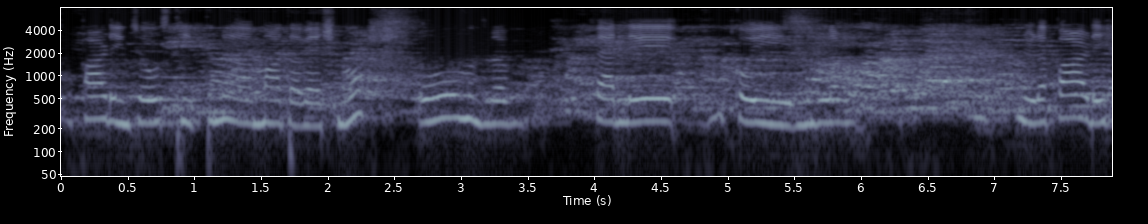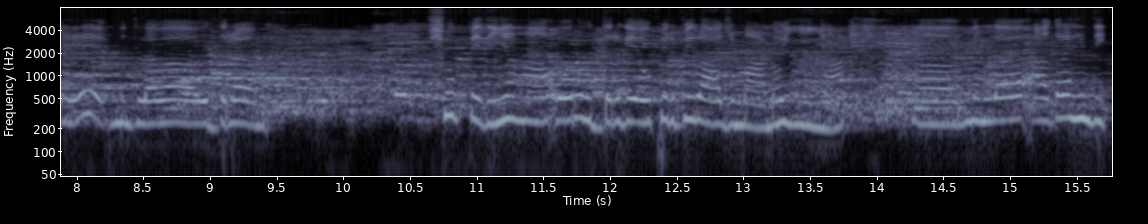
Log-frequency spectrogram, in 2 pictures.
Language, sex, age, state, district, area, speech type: Dogri, female, 18-30, Jammu and Kashmir, Kathua, rural, spontaneous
